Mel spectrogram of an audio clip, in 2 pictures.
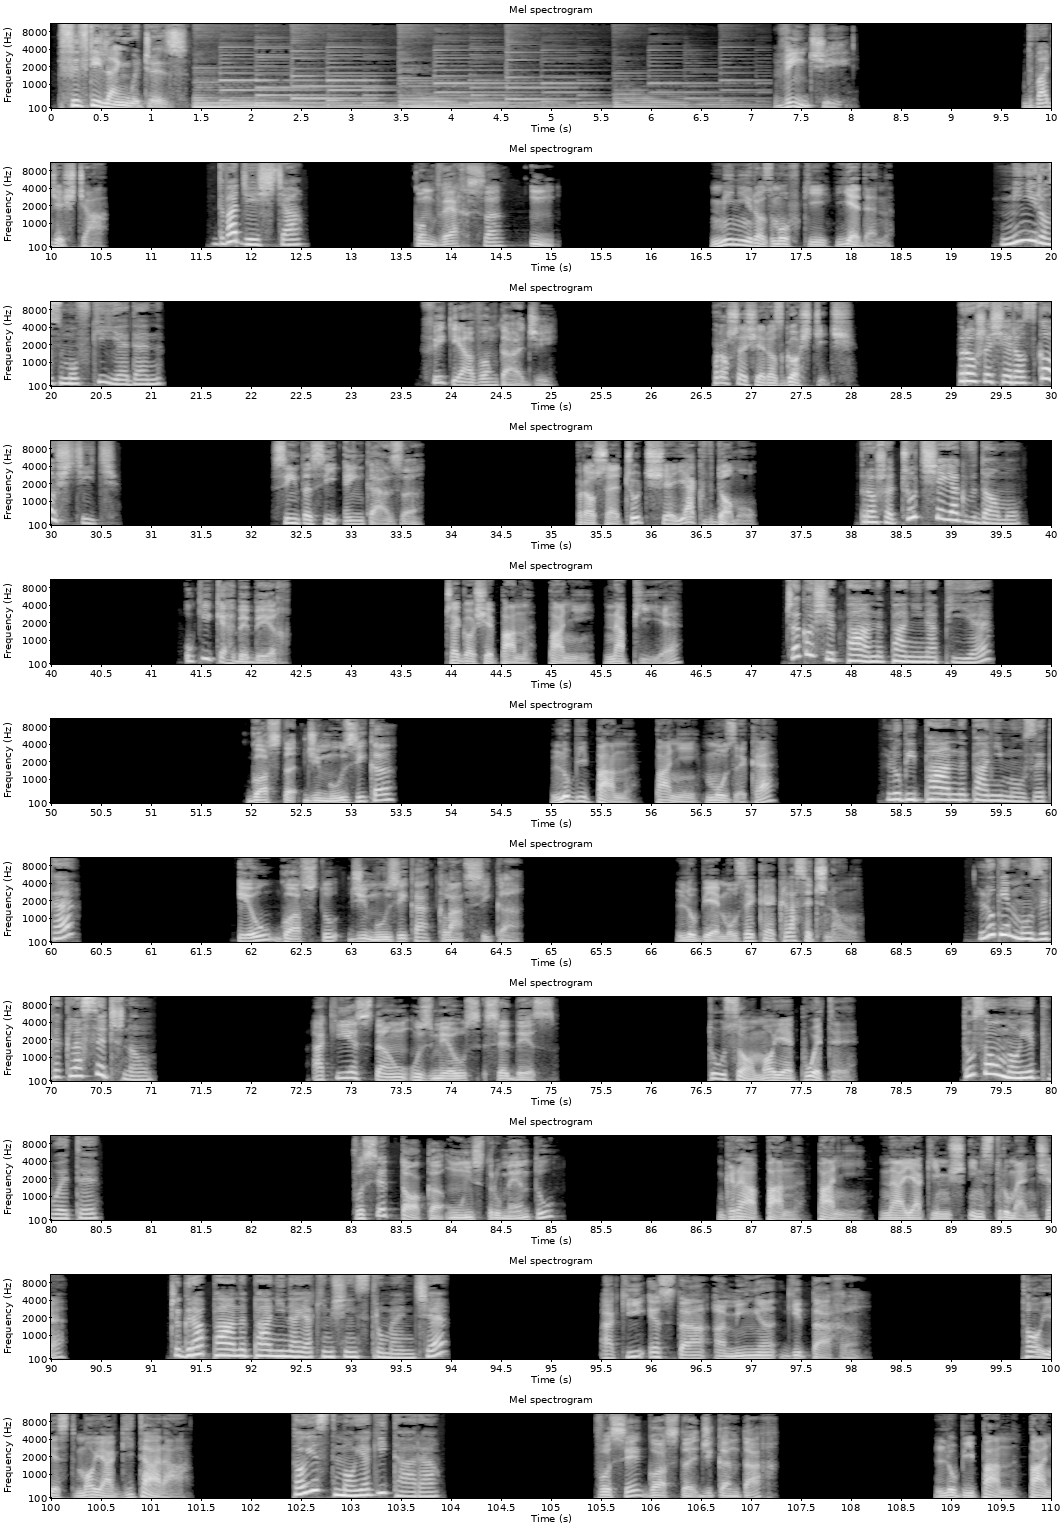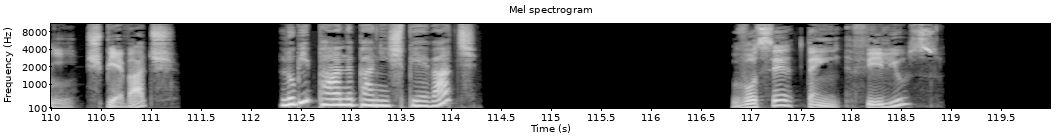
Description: Aulas de polonês em áudio — download grátis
